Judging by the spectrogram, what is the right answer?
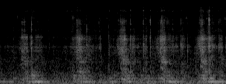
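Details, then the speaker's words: Cheapest Amazon casting reel after a hard run burned its star drag hot: rough, uneven scraping in repeating bursts about twice a second as the handle turns; overheated drag has damaged the reel. "Wow, that reel is not liking it whatsoever."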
